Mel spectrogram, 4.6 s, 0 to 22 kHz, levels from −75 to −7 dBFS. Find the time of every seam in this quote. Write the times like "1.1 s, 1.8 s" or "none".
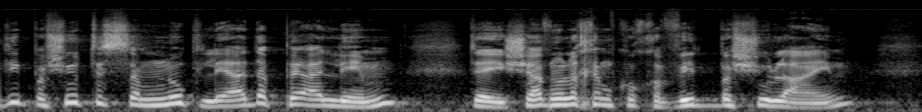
1.0 s, 2.3 s, 2.7 s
